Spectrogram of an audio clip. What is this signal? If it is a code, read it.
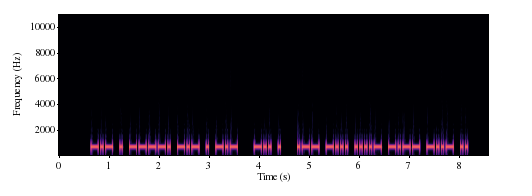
Morse code, heard as a keyed tone, about 25 wpm, 700 Hz. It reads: KE9KEK DE WB4YXI
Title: USA Callsign DE Callsign - 6 Characters - 25wpm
